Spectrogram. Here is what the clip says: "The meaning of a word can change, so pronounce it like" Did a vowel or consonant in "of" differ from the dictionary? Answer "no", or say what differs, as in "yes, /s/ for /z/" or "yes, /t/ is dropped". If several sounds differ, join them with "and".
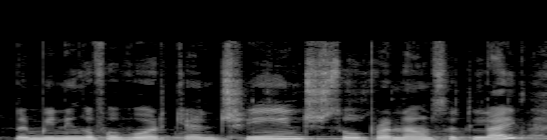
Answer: yes, /f/ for /v/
